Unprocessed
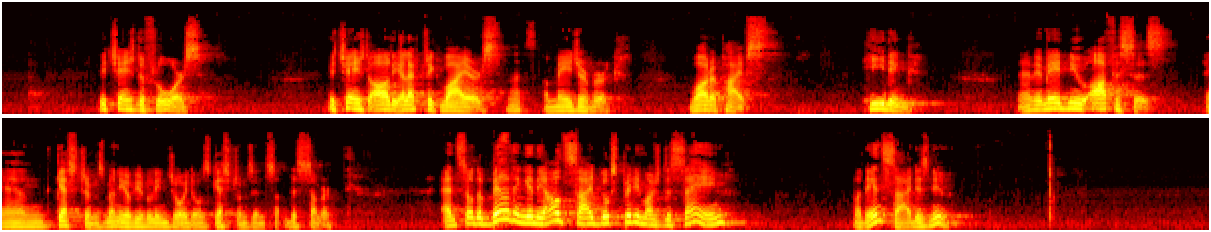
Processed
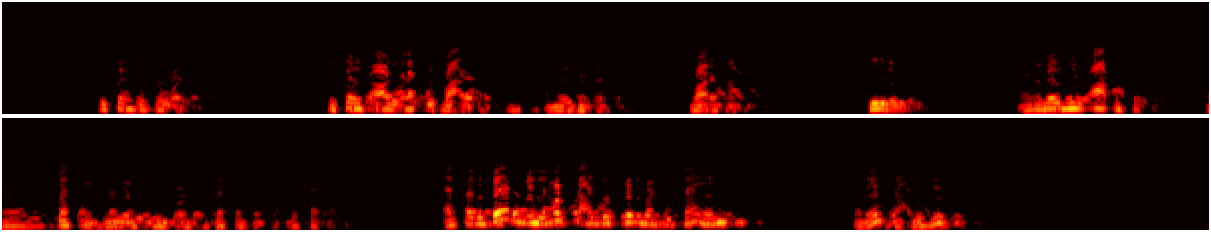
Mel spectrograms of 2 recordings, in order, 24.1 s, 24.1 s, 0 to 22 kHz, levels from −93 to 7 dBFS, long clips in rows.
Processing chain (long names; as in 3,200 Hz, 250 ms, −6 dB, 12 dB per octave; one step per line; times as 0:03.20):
running median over 41 samples
high-pass filter 56 Hz
guitar amp tone stack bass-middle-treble 5-5-5
on a send: bucket-brigade delay 184 ms, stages 1,024, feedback 39%, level −5 dB
on the sum: four-comb reverb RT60 0.32 s, combs from 31 ms, DRR 7.5 dB
reverb reduction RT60 1 s
notch filter 390 Hz, Q 12
in parallel at −10 dB: bit-depth reduction 6 bits, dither triangular
on the sum: every bin expanded away from the loudest bin 2.5 to 1
level +5.5 dB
